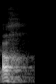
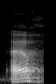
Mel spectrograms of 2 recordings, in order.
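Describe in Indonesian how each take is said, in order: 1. Nafas dihentikan dengan cepat. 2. Nafas terus mengalir melewati bunyi. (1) "Jadi tidak dibaca ah"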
